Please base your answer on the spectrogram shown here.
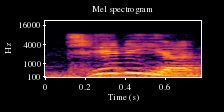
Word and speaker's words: tibia: Tibia doesn't have an L. Go back. People, I hear people pronounce it wrong, but you're not going to do that. You're going to pronounce it tibia. T-I-B-I-A.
